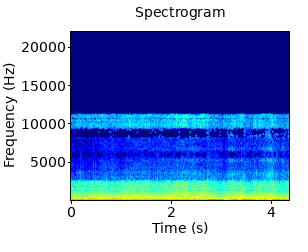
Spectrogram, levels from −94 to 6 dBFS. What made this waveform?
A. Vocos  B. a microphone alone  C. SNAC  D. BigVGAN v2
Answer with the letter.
B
